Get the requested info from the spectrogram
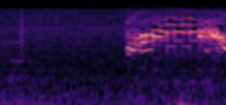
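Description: Digimon X virtual pet beeping a high electronic jingle from its small speaker, starting a little over a second in after a near-silent pause, as its screen brings up a Digimon sprite.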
